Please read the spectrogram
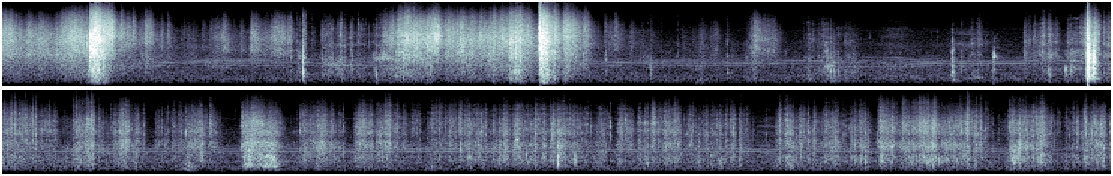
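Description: Aluminium foil pulled off the roll and torn, in two loud rips near the start, then crinkled and folded as it is wrapped around smoked beef ribs. One sharp click about halfway through is the loudest sound.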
